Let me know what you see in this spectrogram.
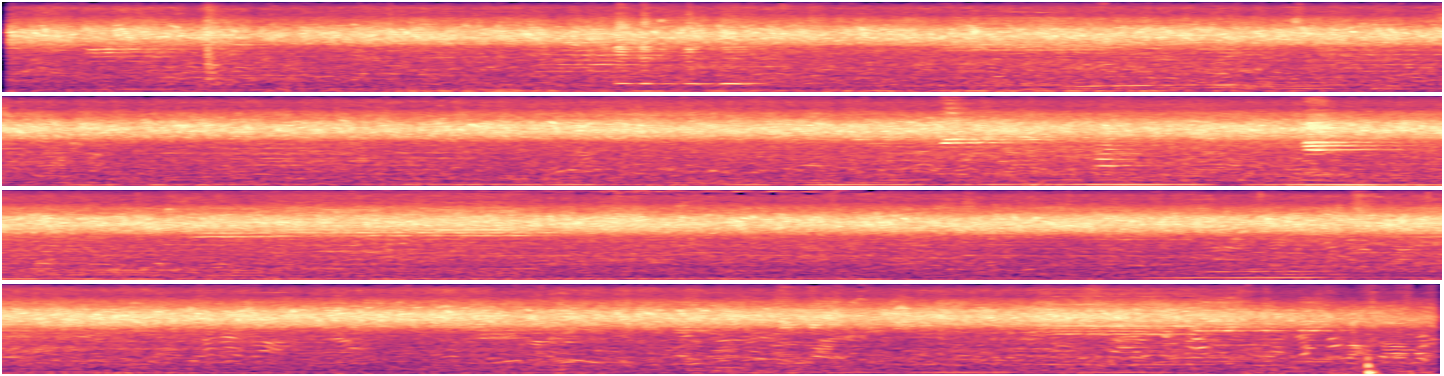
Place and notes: up in the tree - the same rush like at the bottom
